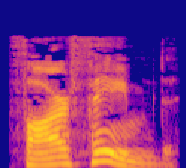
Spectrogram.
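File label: "far-famed", British English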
